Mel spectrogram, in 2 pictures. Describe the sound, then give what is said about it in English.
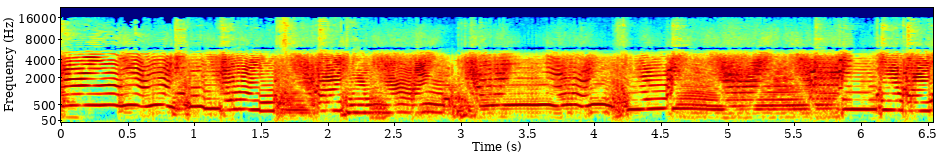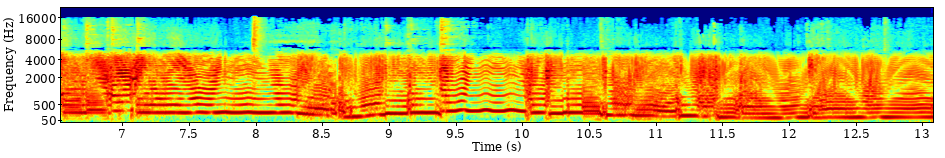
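A heavily distorted electric guitar plays a bending, sustained lead line through a Monterey pedal combining fuzz, octave and univibe, with a wobbling, swirling modulation, loud with no voices. “The Monterey is basically a distortion unit, a octave unit, and a univibe in it.”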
